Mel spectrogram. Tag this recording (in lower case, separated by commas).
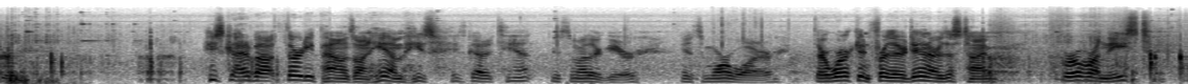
speech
